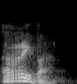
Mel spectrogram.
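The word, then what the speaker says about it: ryba: Звук «р» в польском языке всегда твердый. Произносится он твердо, точно так же, как и в русском языке. Например, в слове «рыба». «Рыба» так по-польски то же самое значит, что и в русском языке «рыба».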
